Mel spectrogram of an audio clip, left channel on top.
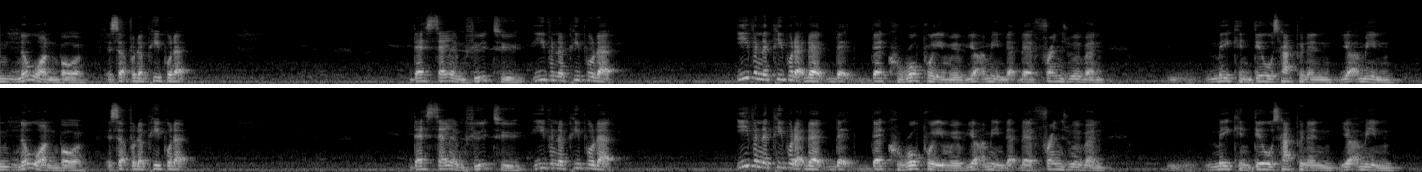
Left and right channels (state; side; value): normal; both; correlation 0.62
